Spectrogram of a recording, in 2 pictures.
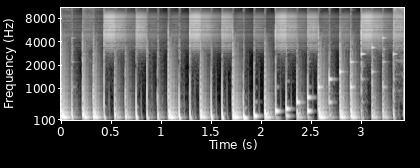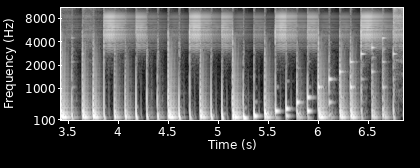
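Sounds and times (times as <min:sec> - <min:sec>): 
dubstep percussion loop: 0:00.0 - 0:06.8.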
